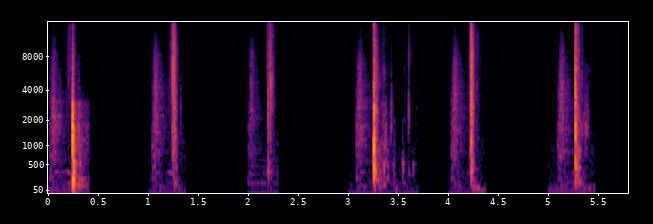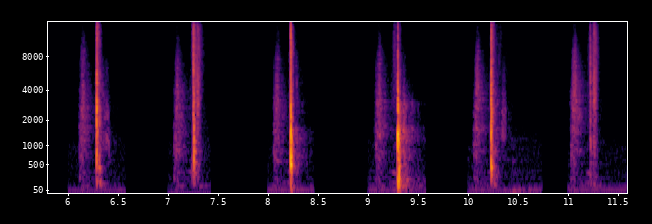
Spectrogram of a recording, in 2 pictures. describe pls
Melon Impact 2
Shooting a melon with a longbow.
